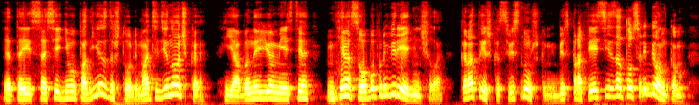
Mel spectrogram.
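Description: A man's voice: fairly high pitch, sing-song, mellow, voice pushed up. A man reading an audiobook, voicing a bossy, hot-tempered young woman who barks at her friend. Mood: angry. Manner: barking, quick to anger. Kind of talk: audiobook character voice.

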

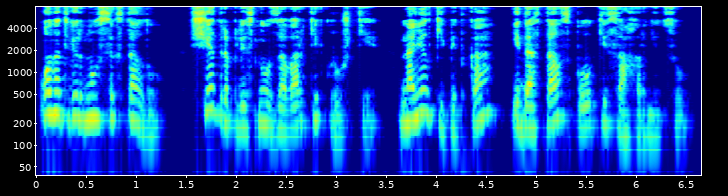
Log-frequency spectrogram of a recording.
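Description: A woman reading a story aloud as narrator, in a lively storytelling manner. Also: mid-range voice, moderate pace, slightly rough. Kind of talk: audiobook narration.

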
